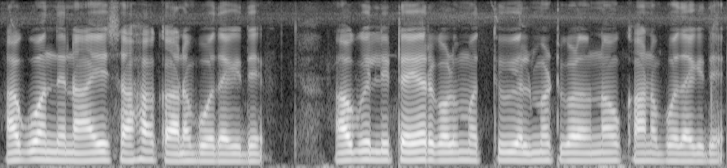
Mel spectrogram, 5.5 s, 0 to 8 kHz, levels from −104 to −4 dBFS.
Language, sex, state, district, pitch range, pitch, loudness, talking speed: Kannada, male, Karnataka, Koppal, 135-150 Hz, 145 Hz, -16 LUFS, 155 wpm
